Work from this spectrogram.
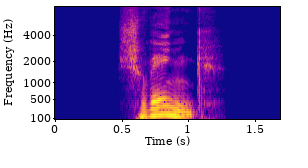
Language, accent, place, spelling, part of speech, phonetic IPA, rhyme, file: German, Germany, Berlin, Schwenk, noun, [ʃvɛŋk], -ɛŋk, De-Schwenk.ogg
- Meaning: 1. pan, tilt 2. swing, swivel, pivot (change in direction, often figuratively regarding trends, political position or approach)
